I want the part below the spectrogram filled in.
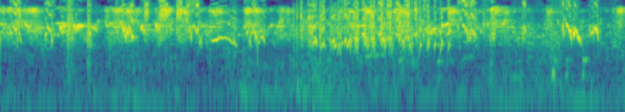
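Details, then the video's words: Pet budgies during mate feeding give continuous high, buzzy warbling mixed with quick chirps and a few clear sliding whistle notes. "how budgies feeding their mate"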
